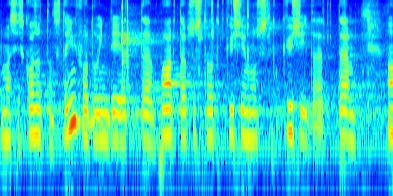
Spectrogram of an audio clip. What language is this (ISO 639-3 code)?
est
